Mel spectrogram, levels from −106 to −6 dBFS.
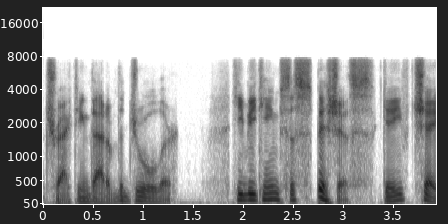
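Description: Nothing stood out on listening to this speech; the only audible trait is the bandwidth of an HD Voice call, with nothing above about 7.5 kHz.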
